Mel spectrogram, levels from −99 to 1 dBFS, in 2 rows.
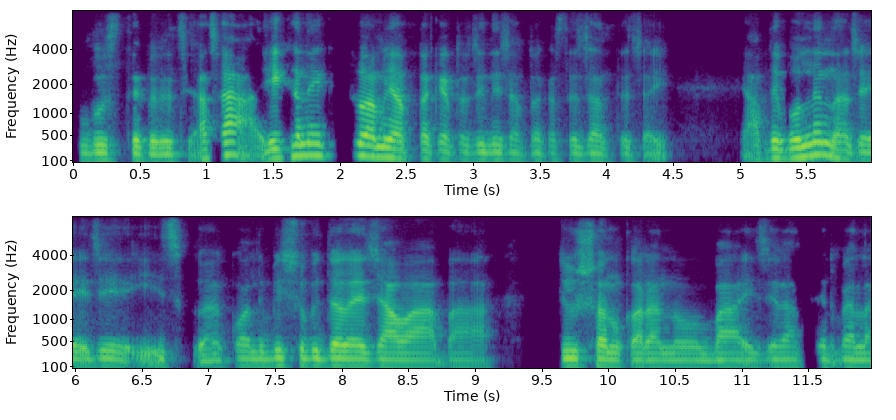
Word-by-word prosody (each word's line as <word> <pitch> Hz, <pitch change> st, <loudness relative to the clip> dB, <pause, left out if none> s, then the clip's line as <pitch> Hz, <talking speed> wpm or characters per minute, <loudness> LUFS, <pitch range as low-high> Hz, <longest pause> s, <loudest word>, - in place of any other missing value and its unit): বুঝতে 110 Hz, -1 st, -1 dB
পেরেছি। 95 Hz, 0 st, 0 dB
আচ্ছা, 175 Hz, +8 st, +2 dB, 0.4 s
এখানে 165 Hz, +6 st, +3 dB
একটু 170 Hz, +1 st, -22 dB
আমি 150 Hz, -1 st, +6 dB
আপনাকে 125 Hz, -2 st, -5 dB
একটা 110 Hz, +2 st, -10 dB
জিনিস 110 Hz, -1 st, -2 dB
আপনার 100 Hz, +1 st, -9 dB
কাছে 105 Hz, +1 st, -13 dB
জানতে 100 Hz, -1 st, -7 dB
চাই। -, -, -8 dB, 0.7 s
আপনি 130 Hz, +5 st, 0 dB
বললেন 170 Hz, +6 st, +7 dB
না, -, -, 0 dB
যে 115 Hz, -, -1 dB
এই -, -, -1 dB
যে 110 Hz, -, 0 dB, 0.4 s
ইস্কু -, -, -10 dB
আ -, -, -5 dB
কলে 110 Hz, -1 st, -3 dB
বিশ্ববিদ্যালয়ে 110 Hz, -1 st, +2 dB
যাওয়া 100 Hz, 0 st, +3 dB, 0.2 s
বা 100 Hz, -, -8 dB, 0.7 s
টিউশন 110 Hz, -1 st, +2 dB
করানো 100 Hz, -1 st, -1 dB, 0.3 s
বা 100 Hz, -, 0 dB, 0.2 s
এই -, -, -6 dB
যে 105 Hz, -, -6 dB
রাতের 100 Hz, 0 st, -9 dB
বেলা 100 Hz, -1 st, -2 dB
110 Hz, 160 wpm, -24 LUFS, 100-115 Hz, 0.7 s, বললেন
